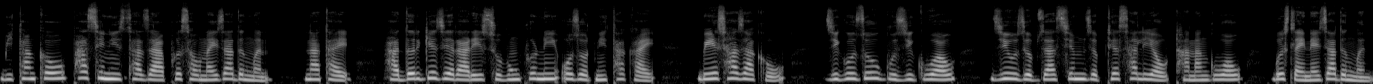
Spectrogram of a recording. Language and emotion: Bodo, neutral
